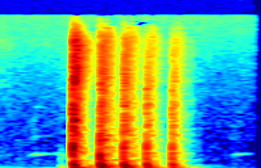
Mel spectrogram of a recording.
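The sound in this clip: Knocking, five quick sharp raps in a steady, even rhythm, loud and alone with no voices, over in well under a second.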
